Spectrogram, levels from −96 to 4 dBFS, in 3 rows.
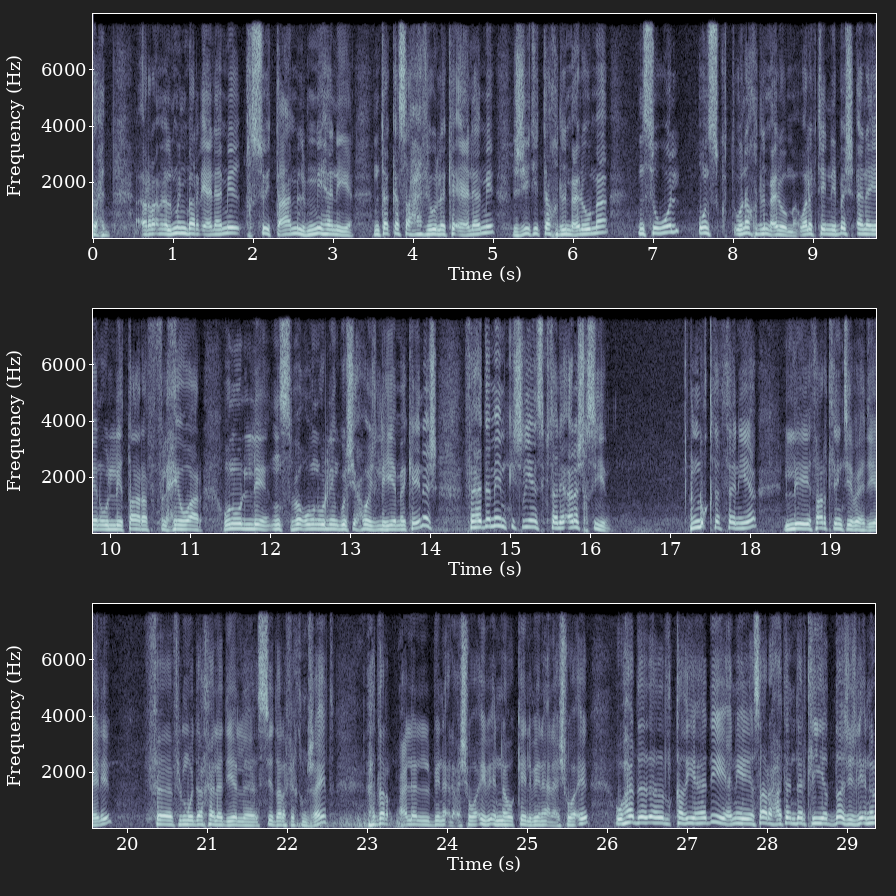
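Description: Listening closely, nothing in the audio stood out as a technical problem at any point.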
